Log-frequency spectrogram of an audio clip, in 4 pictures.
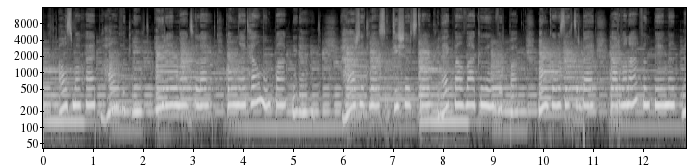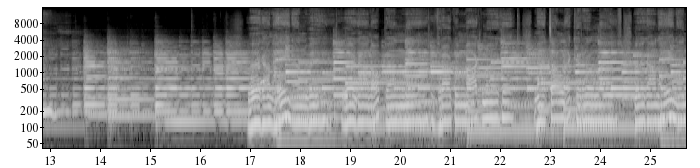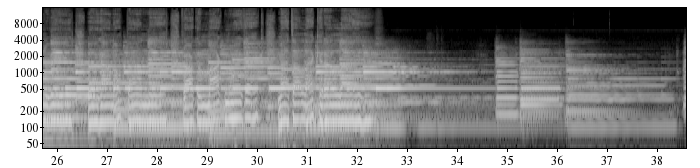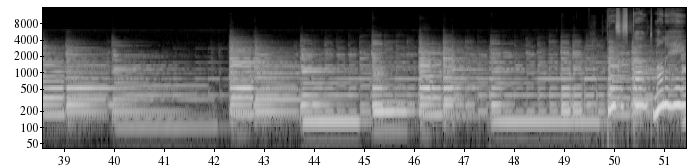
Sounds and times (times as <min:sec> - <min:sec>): Music: 0:00.0 - 0:51.4.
